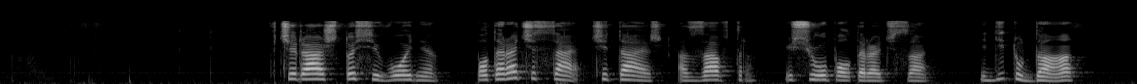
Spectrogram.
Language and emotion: Russian, angry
